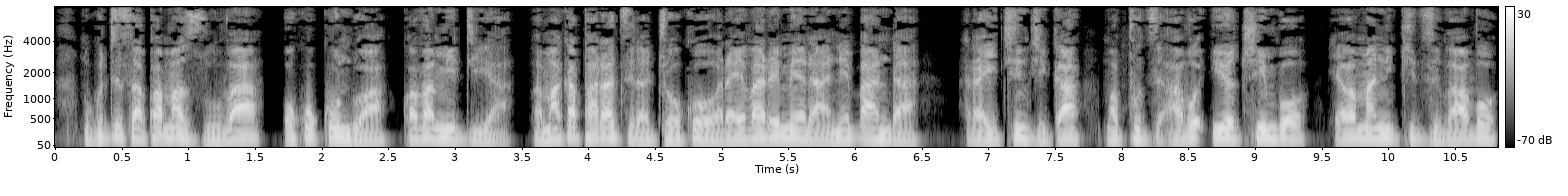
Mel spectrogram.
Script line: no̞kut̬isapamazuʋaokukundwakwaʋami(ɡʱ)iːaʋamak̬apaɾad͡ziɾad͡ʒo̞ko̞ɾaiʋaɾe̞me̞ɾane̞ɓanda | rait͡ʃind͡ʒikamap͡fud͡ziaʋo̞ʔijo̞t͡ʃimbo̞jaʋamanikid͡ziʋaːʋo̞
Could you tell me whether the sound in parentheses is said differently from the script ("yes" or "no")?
yes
